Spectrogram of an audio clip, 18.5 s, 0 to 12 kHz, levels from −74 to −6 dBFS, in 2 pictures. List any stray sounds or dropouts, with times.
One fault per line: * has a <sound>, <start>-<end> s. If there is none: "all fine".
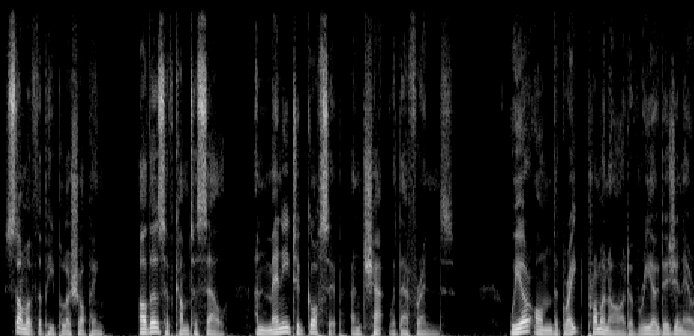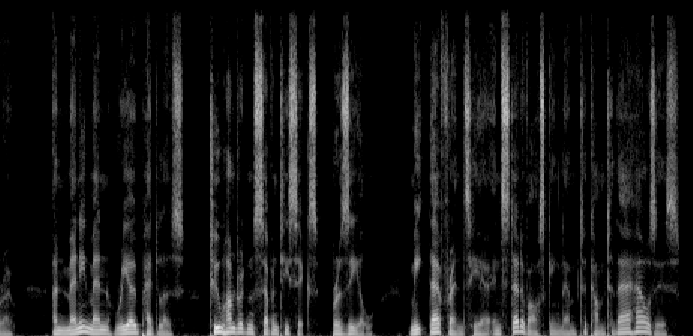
all fine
